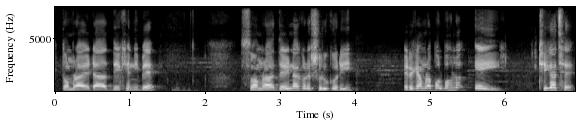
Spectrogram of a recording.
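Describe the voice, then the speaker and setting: A man with a notably high voice teaches the English alphabet in a relaxed, casual tone. He slows down and stretches out each sound as he demonstrates how it should be said. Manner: slow, drawn-out demonstration of sounds. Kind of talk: casual spoken lesson.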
